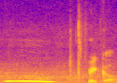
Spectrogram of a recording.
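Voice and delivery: put-on high, delighted toddler "ooh"; baby voice. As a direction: imitate the baby's tiny wow. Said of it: "and he's like".

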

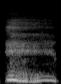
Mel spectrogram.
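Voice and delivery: high, light giggle; amused laugh. Real, not acted. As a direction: laugh at your own playful remark. Laughs at likes in timeout.

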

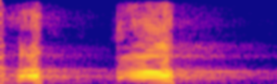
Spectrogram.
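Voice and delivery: two high, loud "ha" gasps; trembling demon's cries. Acted. Demon trembling before Jesus, two fearful "ha" cries. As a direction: burst out in startled fear. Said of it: "is trembling here".

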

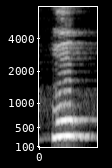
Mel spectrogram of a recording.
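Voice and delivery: mu cut short with rounded lips; short syllable. Shown as a demonstration. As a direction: say a quick, short mu. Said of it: "短音阶合口".

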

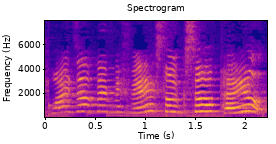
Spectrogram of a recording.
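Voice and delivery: very high, whiny outcry; high-pitched complaint. Real, not acted. Complaining to camera about the light, high-pitched. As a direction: wail it up high. Mock outrage at her lighting.

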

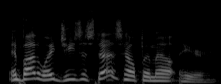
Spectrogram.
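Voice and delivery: usual speaking voice

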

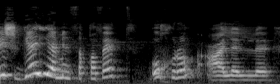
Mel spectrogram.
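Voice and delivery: usual speaking voice

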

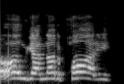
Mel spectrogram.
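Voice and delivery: high, loud mock holler; imitated excited call-out. Firefighter mimics crew finding another fire, excited holler.

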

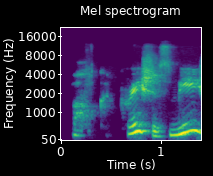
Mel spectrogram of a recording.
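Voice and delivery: high, loud exclamation; alarmed cry. A narrator's reading. Wife wakes very late, startled cry. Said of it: "she cried".

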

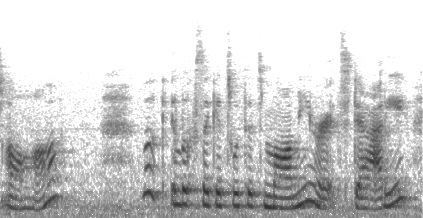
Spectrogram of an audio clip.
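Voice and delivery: ordinary delivery, nothing marked

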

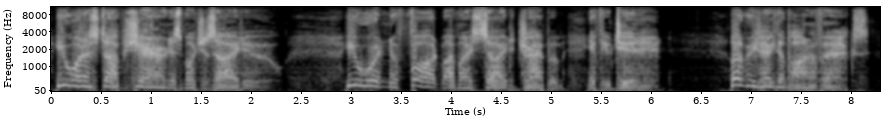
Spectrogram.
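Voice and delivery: put-on heroic character voice; earnest pleading hero. Hero offering to take his friend's burden, earnest plea. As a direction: plead like a resolute story swordsman.

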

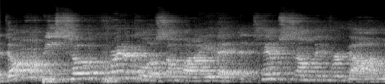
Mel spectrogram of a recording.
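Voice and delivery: high, loud pulpit delivery; full-force sermon voice; fervent preaching. Acted. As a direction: exhort the congregation.

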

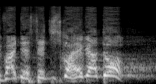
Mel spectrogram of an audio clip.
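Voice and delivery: high, loud mock telling-off; scolding shout. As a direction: bellow it like a furious order. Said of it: "Dei uma bronca do caralho". (bronca aos gritos, encenada)

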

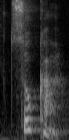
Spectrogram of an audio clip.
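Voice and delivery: Цука with the final R softened to an open "a"; German Zucker, ending in "a"; vocalized final R. Shown as a demonstration. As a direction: end Цука on a vowel, no R. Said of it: "Р в кінці ми не читаємо як Р".

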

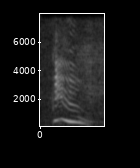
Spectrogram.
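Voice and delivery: high pew firework sound; fireworks noise. Retold or imitated. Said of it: "How does fireworks sound like?".

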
